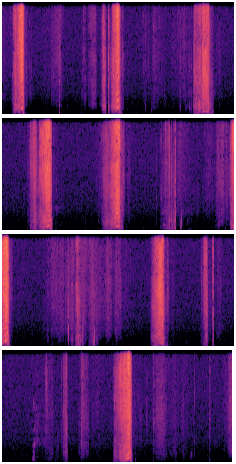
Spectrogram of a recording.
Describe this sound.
Zip Sounds
Zipping a bag open and close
